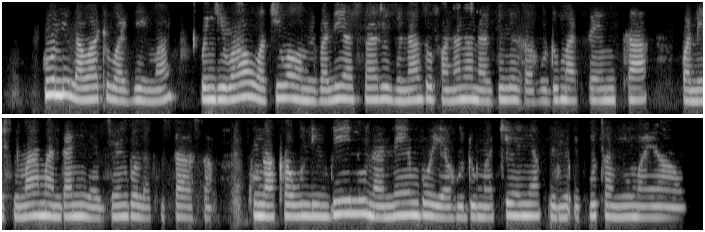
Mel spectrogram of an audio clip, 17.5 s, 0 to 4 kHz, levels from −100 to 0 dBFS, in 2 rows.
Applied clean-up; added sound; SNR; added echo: neural mask model Resemble Enhance denoiser.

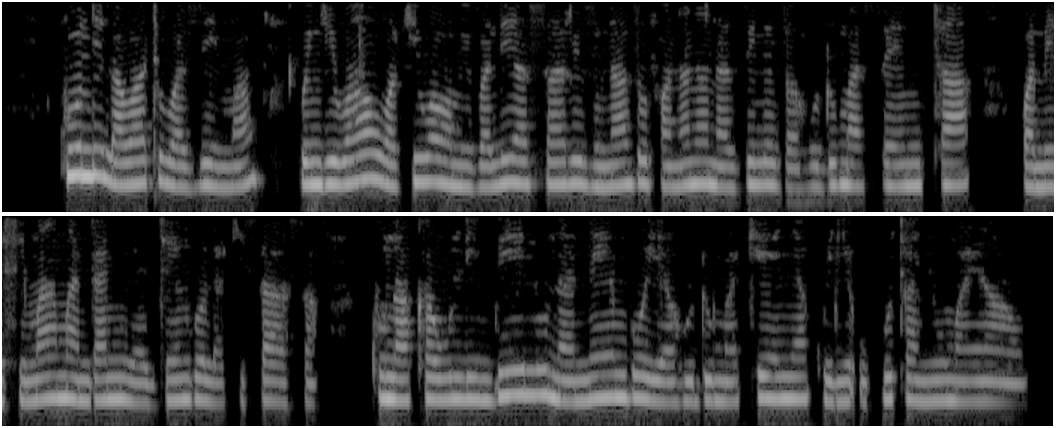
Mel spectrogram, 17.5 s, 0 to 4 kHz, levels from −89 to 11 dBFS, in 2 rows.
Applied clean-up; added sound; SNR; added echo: none; none; none; none.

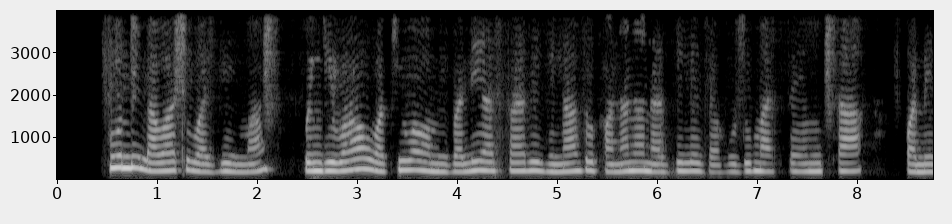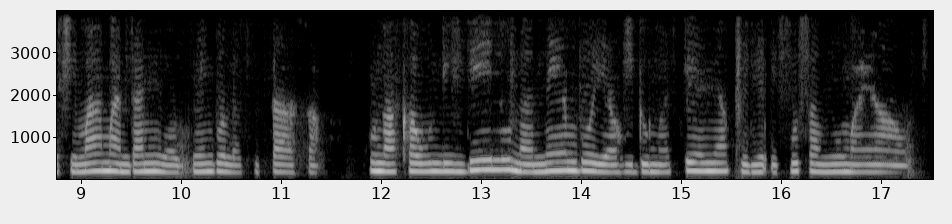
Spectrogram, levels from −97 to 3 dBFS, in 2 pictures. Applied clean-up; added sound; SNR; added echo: neural mask model DeepFilterNet 3.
